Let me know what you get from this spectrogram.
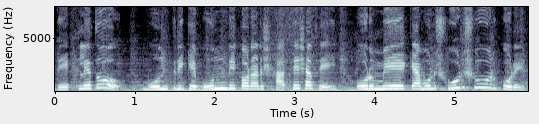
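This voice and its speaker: A woman's voice: high-pitched, unhurried, darkish tone, faint music behind. A woman voicing an imperious, scheming queen in a cartoon, with a haughty, commanding manner. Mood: smug.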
